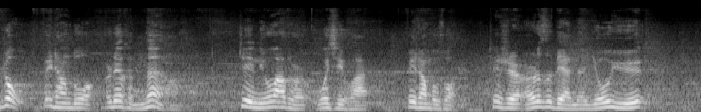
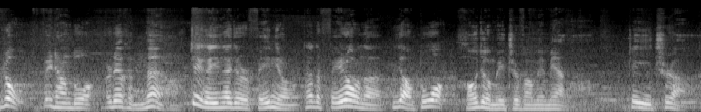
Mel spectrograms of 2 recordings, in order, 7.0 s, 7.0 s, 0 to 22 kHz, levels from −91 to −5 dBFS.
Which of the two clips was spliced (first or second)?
second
